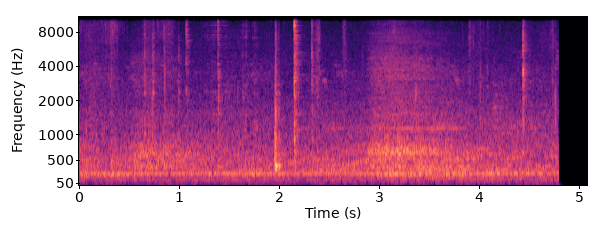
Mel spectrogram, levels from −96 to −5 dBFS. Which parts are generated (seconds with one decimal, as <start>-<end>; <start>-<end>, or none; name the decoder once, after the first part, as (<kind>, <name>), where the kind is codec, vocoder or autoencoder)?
none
